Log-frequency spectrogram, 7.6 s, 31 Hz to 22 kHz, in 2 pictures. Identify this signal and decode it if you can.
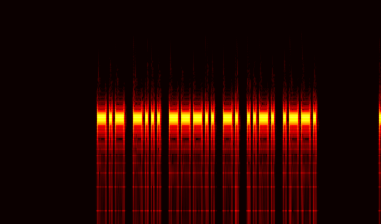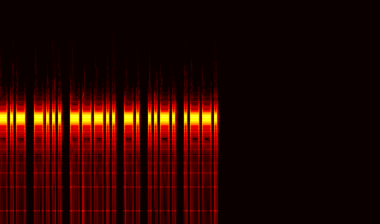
Morse code, heard as a keyed tone, about 40 wpm, 700 Hz. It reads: KB8NFP KB8NFP
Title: USA Call Signs - 6 Characters - Repeated 2x - 40wpm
